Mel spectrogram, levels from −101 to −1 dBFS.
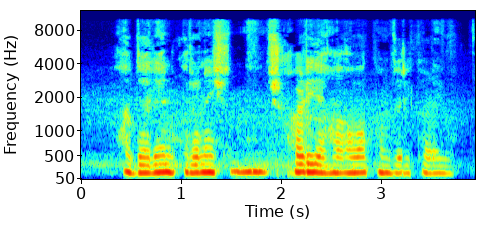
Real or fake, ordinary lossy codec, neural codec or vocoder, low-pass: fake; MP3, 64 kbps; vocoder, 22.05 kHz, 80 mel bands, WaveNeXt; 9.9 kHz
